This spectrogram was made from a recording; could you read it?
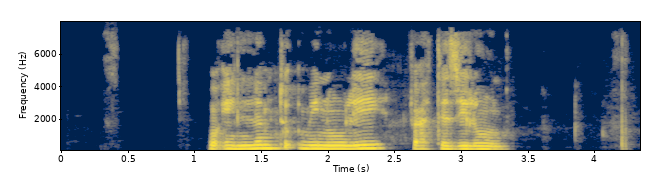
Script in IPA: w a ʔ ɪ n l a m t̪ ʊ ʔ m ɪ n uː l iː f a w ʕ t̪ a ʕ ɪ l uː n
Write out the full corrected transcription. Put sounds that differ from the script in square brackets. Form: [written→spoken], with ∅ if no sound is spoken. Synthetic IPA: w a ʔ ɪ n l a m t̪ ʊ ʔ m ɪ n uː l iː f a [w→∅] ʕ t̪ a [ʕ→z] ɪ l uː n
